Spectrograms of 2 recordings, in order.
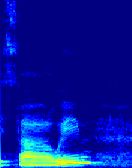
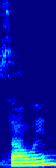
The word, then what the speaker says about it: Samhain: Happy Samhain. Some people pronounce it Samhain. Some people say Samhain.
